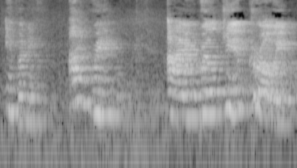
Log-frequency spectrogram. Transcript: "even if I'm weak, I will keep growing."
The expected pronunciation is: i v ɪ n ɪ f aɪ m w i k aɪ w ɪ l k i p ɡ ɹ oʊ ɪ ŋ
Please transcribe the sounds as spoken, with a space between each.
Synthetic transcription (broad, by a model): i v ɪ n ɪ aɪ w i aɪ w ɪ l k i p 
